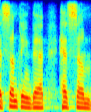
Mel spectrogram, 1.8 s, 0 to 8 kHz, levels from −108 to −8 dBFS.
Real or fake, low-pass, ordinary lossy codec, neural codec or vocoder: real; 7.2 kHz; Opus, 32 kbps; none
